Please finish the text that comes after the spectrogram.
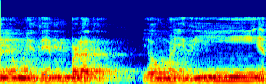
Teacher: اب دال کو یا سے ملائیں گے، یومئذین ہو جائے گا، پہلے یومئذین پڑھا تھا، یومئذین ادغام ناقص مع الغنہ۔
